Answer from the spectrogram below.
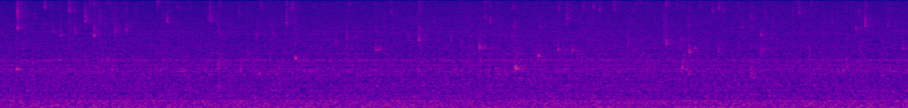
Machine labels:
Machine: pump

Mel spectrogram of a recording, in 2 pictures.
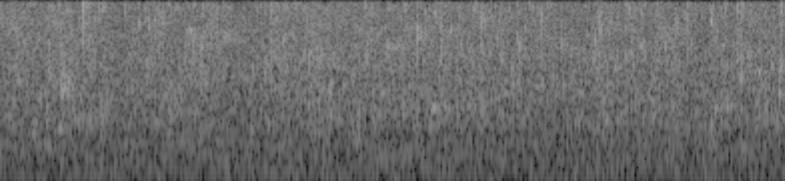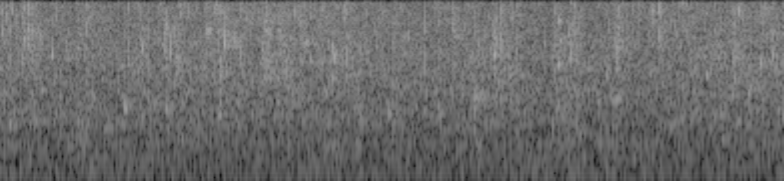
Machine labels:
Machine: pump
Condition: normal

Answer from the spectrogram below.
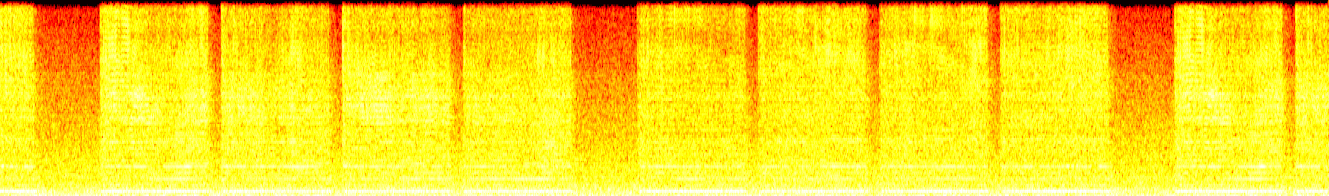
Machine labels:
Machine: slide rail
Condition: abnormal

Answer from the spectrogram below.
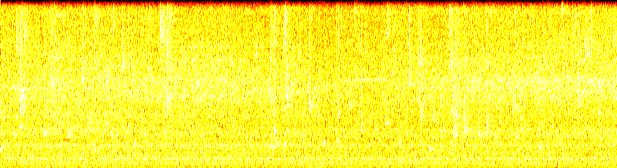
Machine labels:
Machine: pump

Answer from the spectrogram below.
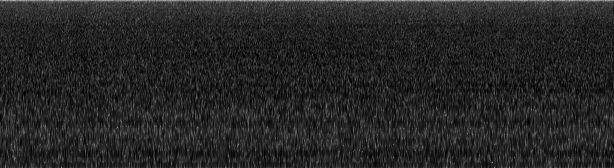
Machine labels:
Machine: slide rail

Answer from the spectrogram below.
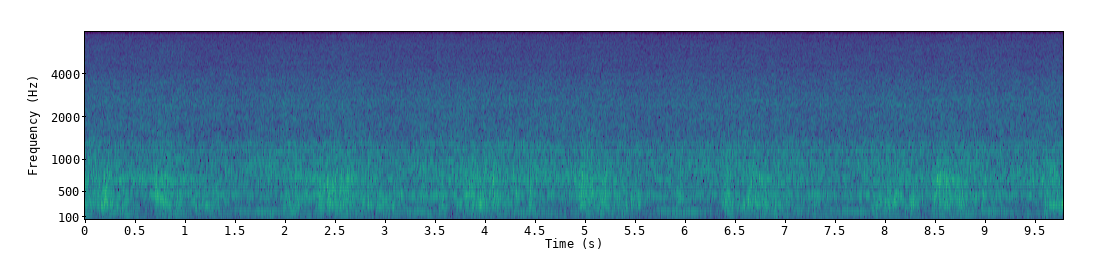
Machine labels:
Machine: pump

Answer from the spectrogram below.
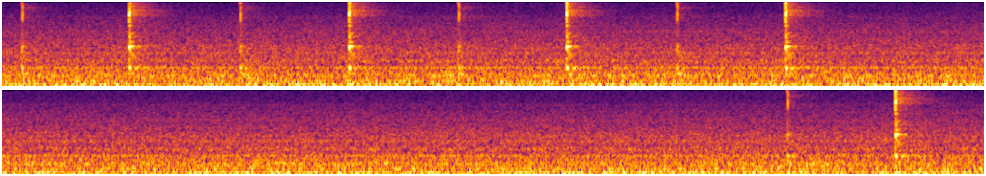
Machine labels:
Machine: valve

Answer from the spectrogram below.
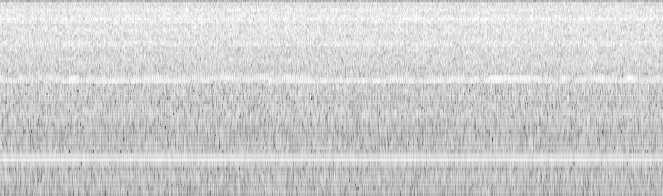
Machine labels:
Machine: pump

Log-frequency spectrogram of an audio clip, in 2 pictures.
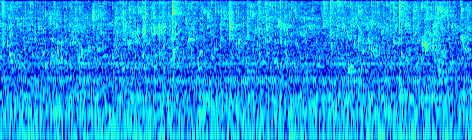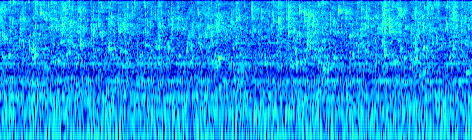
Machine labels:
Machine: pump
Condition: normal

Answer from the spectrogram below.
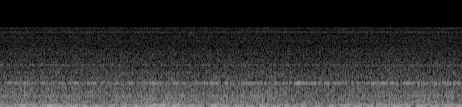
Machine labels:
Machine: fan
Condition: abnormal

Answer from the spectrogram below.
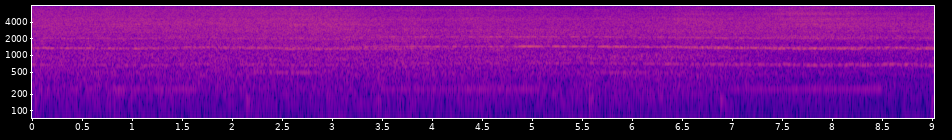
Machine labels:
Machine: slide rail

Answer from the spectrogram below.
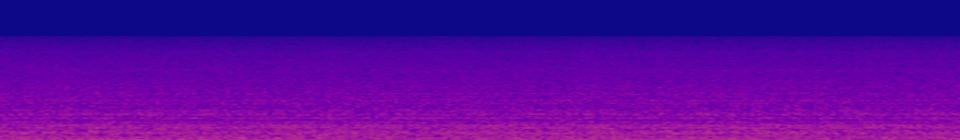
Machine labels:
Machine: pump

